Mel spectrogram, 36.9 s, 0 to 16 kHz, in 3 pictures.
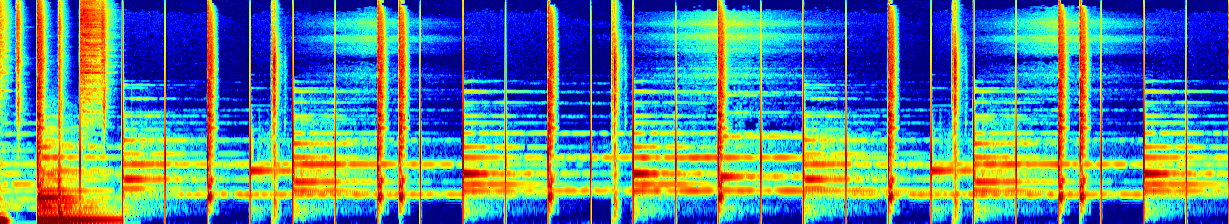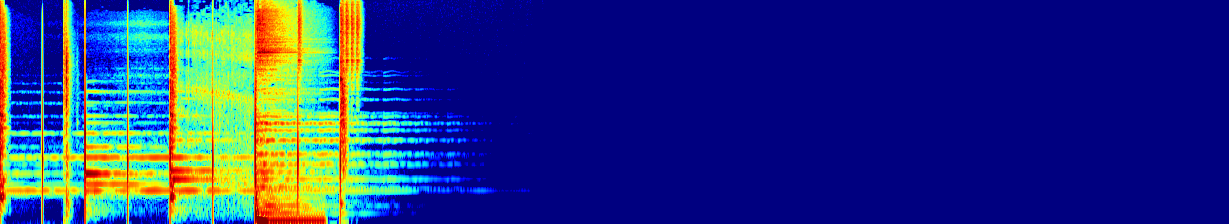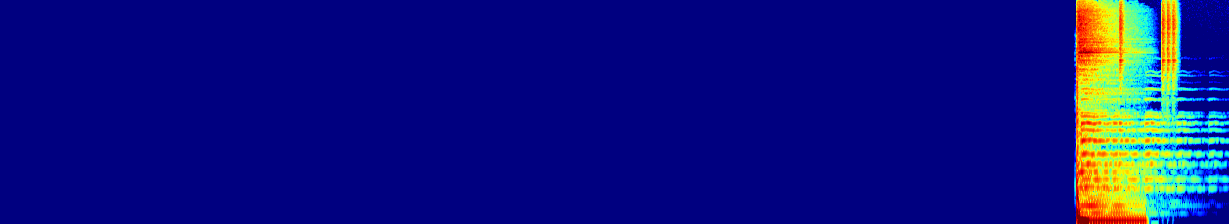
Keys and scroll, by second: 1.1-2.0 typing, 4.2-5.3 typing, 7.8-8.9 typing, 11.2-12.1 typing, 14.2 typing, 15.5-17.5 typing, 15.8 super+k, 16.4 super+a, 19.0 alt+super+s, 19.7 super+z, 20.2 super+d, 22.9 x, 25.5 x, 28.3 super+w, 32.2 v, 36.0 space, 36.6 super+k.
